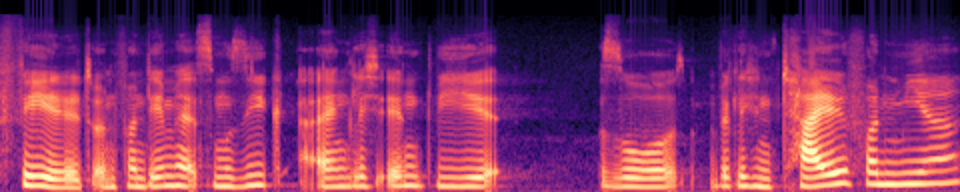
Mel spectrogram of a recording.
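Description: A woman talks against a quiet background. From southern Germany, Ulm (Swabia); southern Germany. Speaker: music student, classical singer. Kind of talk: interview. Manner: hesitant, many fillers. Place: stage.

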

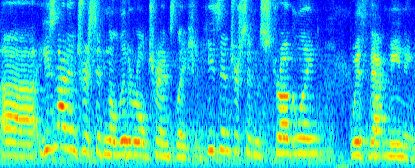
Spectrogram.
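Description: The speech moves at a fairly quick pace. Light background noise is present. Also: woman. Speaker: teacher leading a study group. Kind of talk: lecture. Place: home room. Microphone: video call.

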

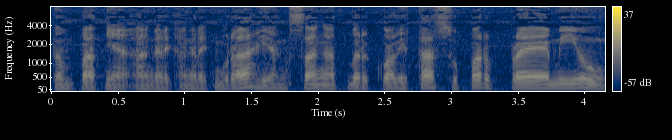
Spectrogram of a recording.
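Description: A man speaks in a dry recording with no echo at all. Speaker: orchid seller. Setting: video recording in front of a camera, showing plants. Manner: fast, run-on, repetitive patter with 'ya' tags, urging buyers not to wait. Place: garden. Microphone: phone near.

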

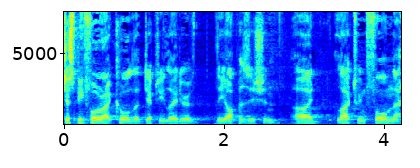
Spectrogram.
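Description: In an Australian accent, a man with a fairly low pitch talks at a fairly quick pace with fairly even intonation. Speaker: parliamentary speaker; speaker. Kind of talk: chairing parliamentary proceedings. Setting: parliament chamber. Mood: firm, slightly stern in rulings. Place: hall. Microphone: podium.

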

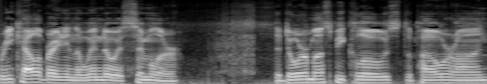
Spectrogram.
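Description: With a dry sound and no echo, a man talks at a moderate pace using fairly even intonation. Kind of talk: tutorial. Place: car. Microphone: phone near.

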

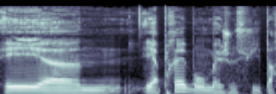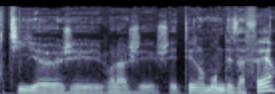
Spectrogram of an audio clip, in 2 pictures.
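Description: Against a quiet background with a dry sound and no echo, a man speaks at a fairly slow pace in a fairly low pitch with fairly even intonation. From France. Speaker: rugby club president; interviewee. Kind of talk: radio interview. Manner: hesitant, many fillers. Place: studio. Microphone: studio mic.

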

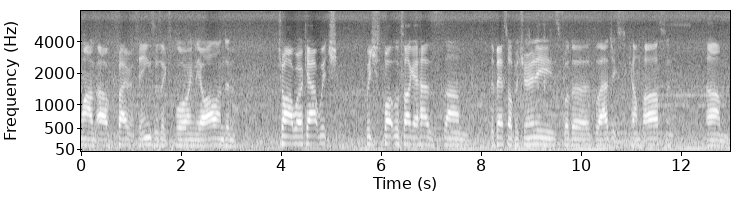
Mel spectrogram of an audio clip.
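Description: The speech comes at a fairly slow pace. The sound is dry with no echo, though noticeable background noise is present. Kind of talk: interview answer.

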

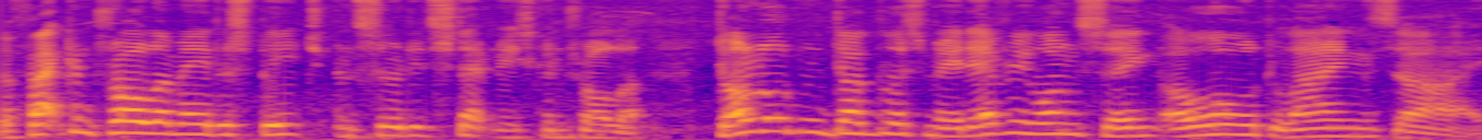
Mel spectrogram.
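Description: Plain reading aloud with lively intonation.

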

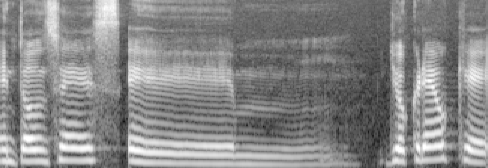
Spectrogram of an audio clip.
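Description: Over a quiet background, a woman speaks at a fairly high pitch with lively intonation. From Ecuador, Guayaquil; Ecuador. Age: 40s. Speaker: writer; interviewee. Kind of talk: interview. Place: stage. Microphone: headset.

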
